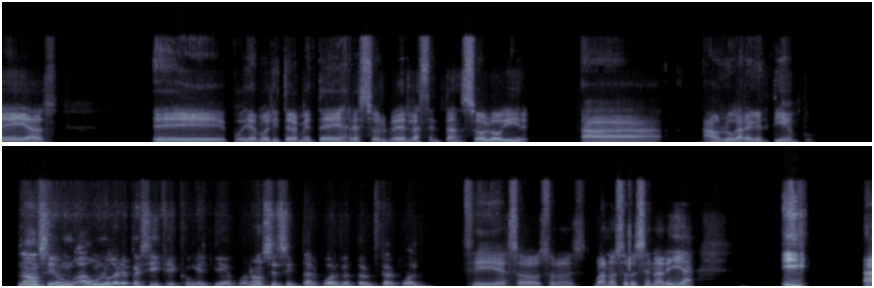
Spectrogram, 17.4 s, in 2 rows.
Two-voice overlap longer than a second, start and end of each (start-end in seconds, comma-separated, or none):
none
